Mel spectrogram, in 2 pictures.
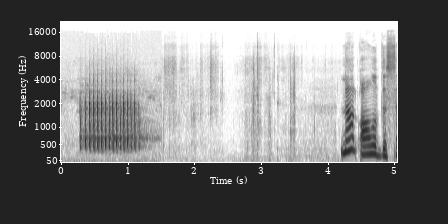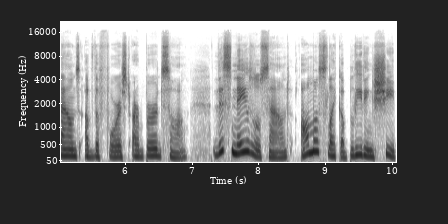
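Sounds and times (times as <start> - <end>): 
woodpecker drumming on a tree trunk in a forest: 0.0 - 1.6
speech: 4.2 - 10.0.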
